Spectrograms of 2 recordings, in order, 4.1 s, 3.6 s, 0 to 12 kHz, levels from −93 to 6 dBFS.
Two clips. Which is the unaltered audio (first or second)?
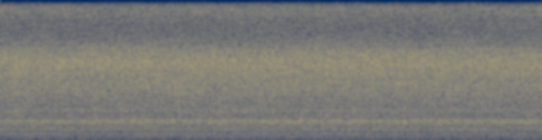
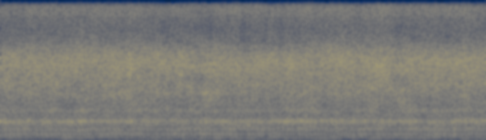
first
